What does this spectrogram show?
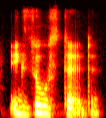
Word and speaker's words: exhausted: feel worn out exhausted here the itch is silent each is the silent so we say exhausted all of these words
